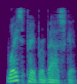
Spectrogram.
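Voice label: "wastepaper basket", American English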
